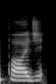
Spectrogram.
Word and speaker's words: Pod: Lembre-se que o D do pod é mudo.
